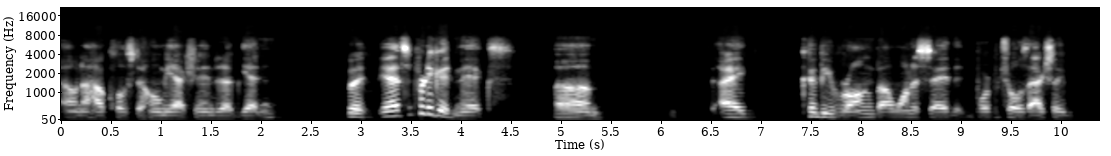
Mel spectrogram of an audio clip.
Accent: Mexico; Say that I'm racist, because, well, I'm from Mexico too.

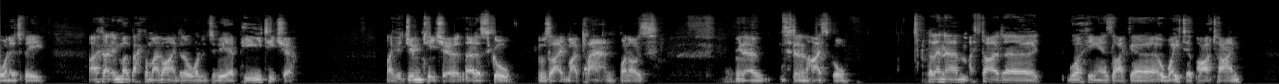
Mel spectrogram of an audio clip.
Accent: East of England, United Kingdom; So I'm from Suffolk originally, which is kind of like the southeast coast, you know.

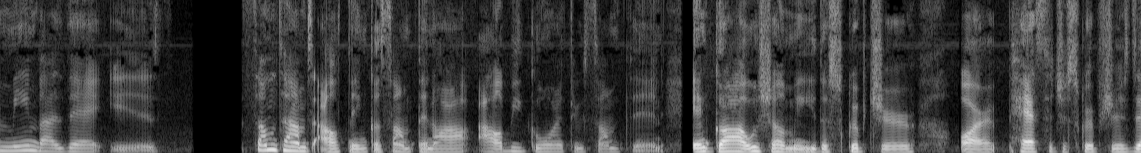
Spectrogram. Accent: the South, United States; I'm from the South

